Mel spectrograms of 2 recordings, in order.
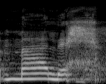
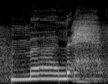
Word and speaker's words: Maleh: Und mein Name ist ein arabischer Name und wird im Original natürlich auch arabisch ausgesprochen. Also wenn Sie mich korrekt aussprechen wollen, mein Name ist Nadja Malech. Malech. Also M-A-L-E-H, das H hinten ist ein Ech.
